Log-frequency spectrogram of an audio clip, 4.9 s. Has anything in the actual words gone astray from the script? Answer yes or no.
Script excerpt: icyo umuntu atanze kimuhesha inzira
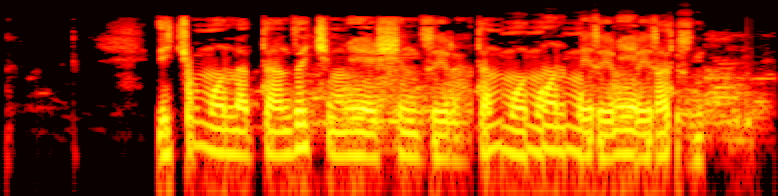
yes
